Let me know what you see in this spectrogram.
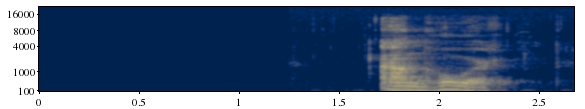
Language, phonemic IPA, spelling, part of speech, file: Dutch, /ˈanhor/, aanhoor, verb, Nl-aanhoor.ogg
- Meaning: first-person singular dependent-clause present indicative of aanhoren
